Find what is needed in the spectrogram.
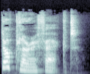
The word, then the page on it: doppler effect: British English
